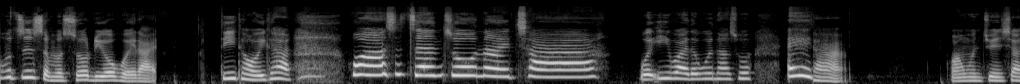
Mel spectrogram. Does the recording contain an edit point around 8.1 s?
yes; 2 cuts; at 1.6 s, 8.1 s

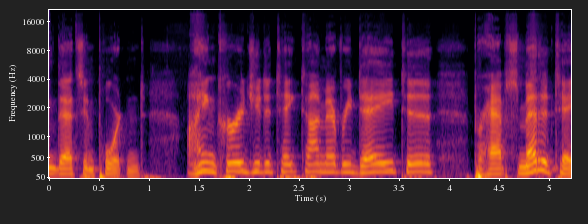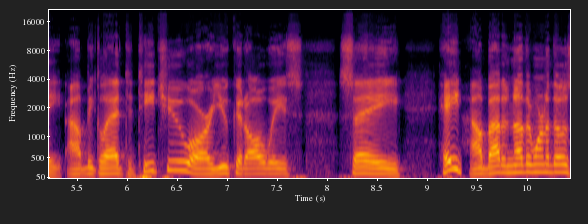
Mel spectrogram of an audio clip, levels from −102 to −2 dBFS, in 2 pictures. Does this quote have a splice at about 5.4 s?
yes; 2 cuts; at 5.4 s, 9.3 s

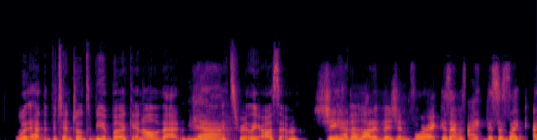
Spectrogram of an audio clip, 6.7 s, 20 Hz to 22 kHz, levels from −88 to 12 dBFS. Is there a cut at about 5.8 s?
yes; 2 cuts; at 3.9 s, 5.8 s

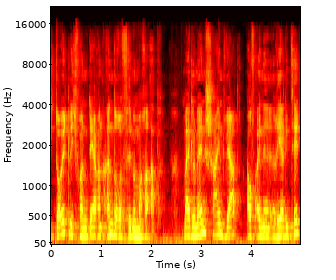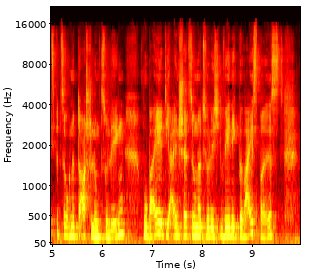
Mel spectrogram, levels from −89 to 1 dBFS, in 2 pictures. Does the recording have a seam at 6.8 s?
no; 0 cuts

